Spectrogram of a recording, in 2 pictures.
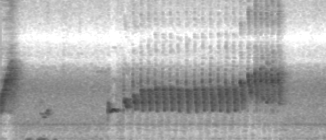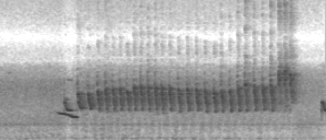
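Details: Kapas tembak white-eye from Java delivering 'ngebrem' song for songbird training: two long, rapid, evenly pulsed rattling trills of about two and a half seconds each, separated by short pauses and brief chips.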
